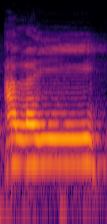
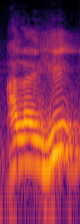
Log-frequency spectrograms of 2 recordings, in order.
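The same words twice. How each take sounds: First: "alaih" with lai held long; lengthened at stop. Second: "Alaihi" with a short lai; short reading. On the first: Teacher showing the stopping form, "alaih" drawn out. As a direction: sustain the lai in "alaih" on a level note. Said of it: "Tapi karena kita berhenti". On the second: Teacher giving the mid-sentence form, "Alaihi" kept short. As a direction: say "Alaihi" without holding the vowel. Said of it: "harusnya pendek". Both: Shown as a demonstration.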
